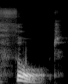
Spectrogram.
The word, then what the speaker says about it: though: Native speakers simply say though. Just one syllable.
